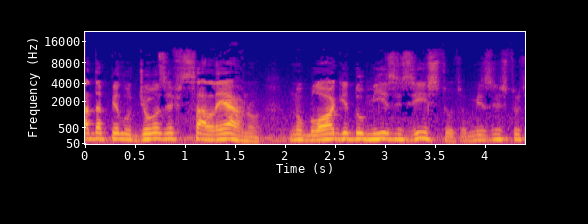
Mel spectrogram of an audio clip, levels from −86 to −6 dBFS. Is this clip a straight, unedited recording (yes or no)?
yes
